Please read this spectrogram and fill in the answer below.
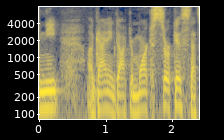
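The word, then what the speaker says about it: Sircus: Mark Circus. That's spelled S as in Sam, I-R-C-U-S, and he writes a lot about using bicarbonate for the pancreas.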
